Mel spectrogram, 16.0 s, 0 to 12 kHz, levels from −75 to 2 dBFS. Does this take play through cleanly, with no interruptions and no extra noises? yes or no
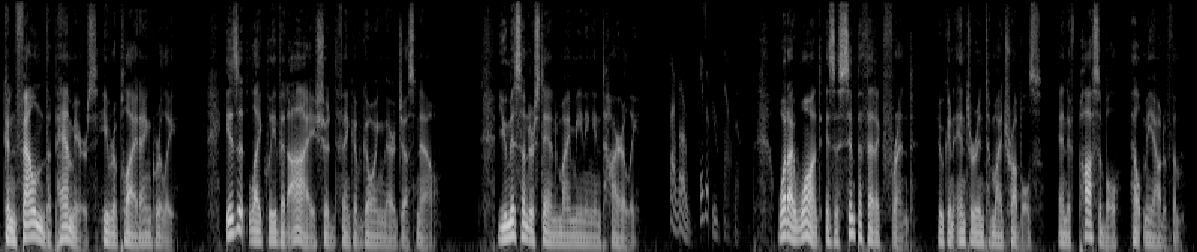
no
